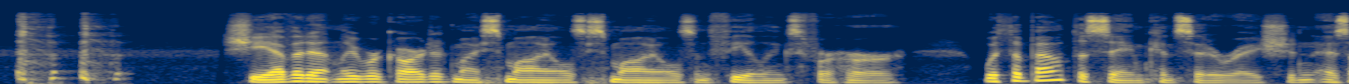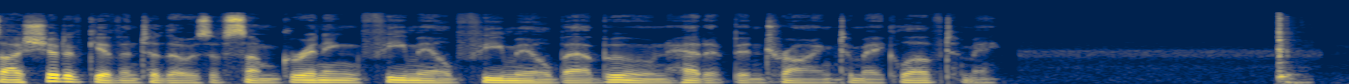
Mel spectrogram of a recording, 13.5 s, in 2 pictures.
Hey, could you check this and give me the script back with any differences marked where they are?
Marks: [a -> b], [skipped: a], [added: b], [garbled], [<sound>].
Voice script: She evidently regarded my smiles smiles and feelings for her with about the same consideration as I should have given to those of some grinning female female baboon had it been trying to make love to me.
[cough] She evidently regarded my smiles smiles and feelings for her with about the same consideration as I should have given to those of some grinning female female baboon had it been trying to make love to me. [thud]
